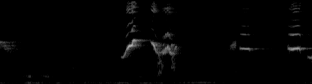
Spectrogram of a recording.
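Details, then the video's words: Cockatiel singing, a loud swooping whistled phrase followed by short flat whistled notes, in a quiet room. "Calopsita cantando ❤ cockatiel singing"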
